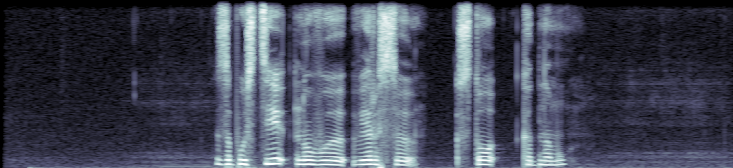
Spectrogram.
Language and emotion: Russian, neutral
